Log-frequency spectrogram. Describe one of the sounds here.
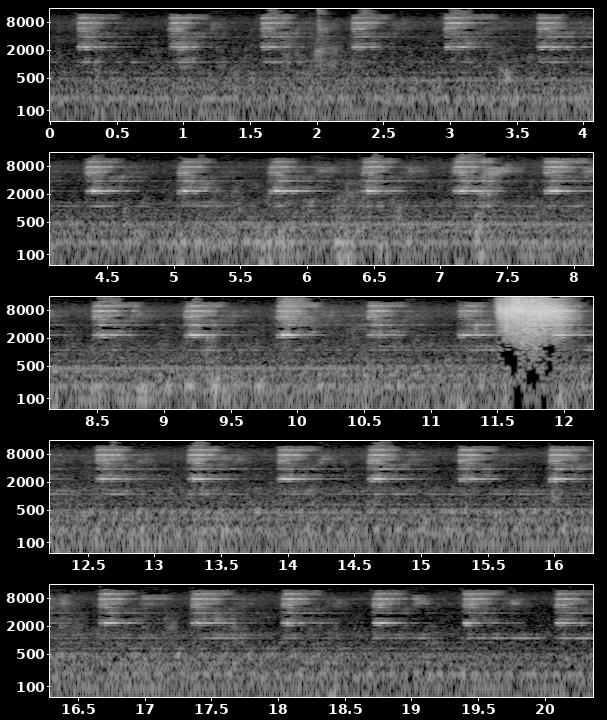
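Train wheels clack in a steady rhythm over the rail joints.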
